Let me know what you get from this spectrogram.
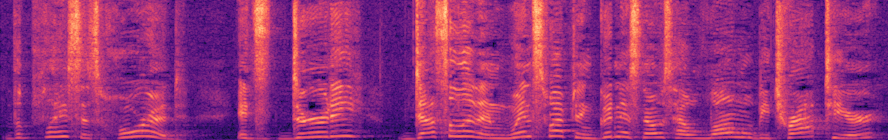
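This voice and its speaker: High, disgusted army nurse. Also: female voice, lively intonation, a little slow, a bit bright. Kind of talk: radio drama acting.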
